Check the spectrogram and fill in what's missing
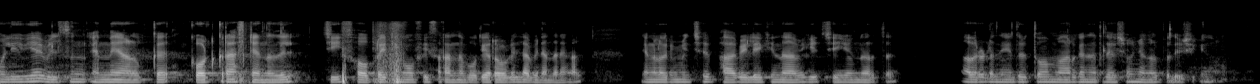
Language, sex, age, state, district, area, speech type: Malayalam, male, 18-30, Kerala, Idukki, rural, read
